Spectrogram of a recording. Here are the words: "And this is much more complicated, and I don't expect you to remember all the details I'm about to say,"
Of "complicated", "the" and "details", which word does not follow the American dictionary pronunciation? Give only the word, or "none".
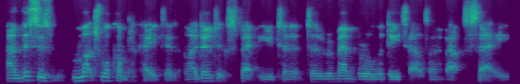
none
